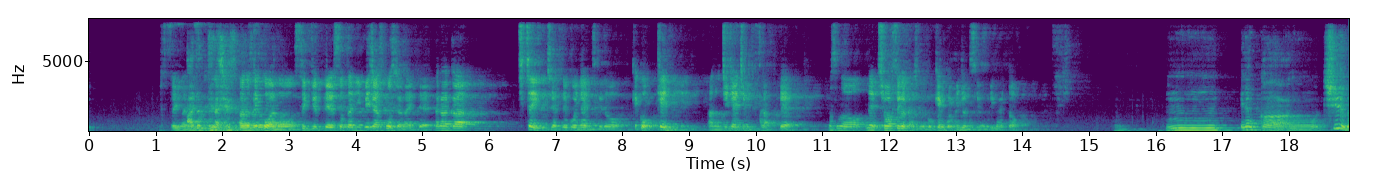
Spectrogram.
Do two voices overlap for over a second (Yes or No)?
Yes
